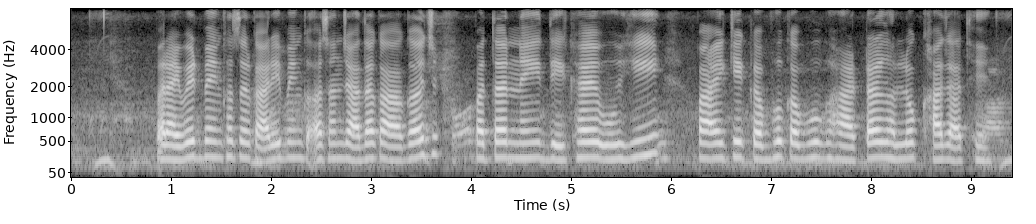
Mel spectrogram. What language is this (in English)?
Chhattisgarhi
